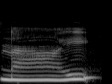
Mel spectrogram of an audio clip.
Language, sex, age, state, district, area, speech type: Kannada, female, 30-45, Karnataka, Davanagere, urban, read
